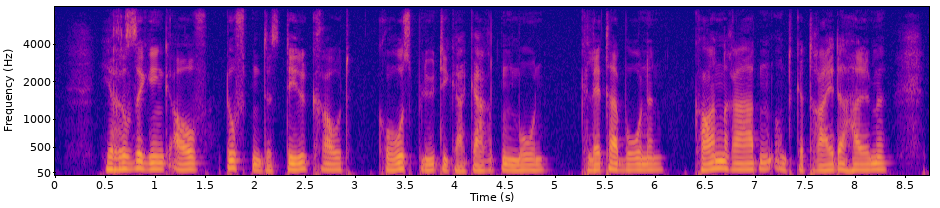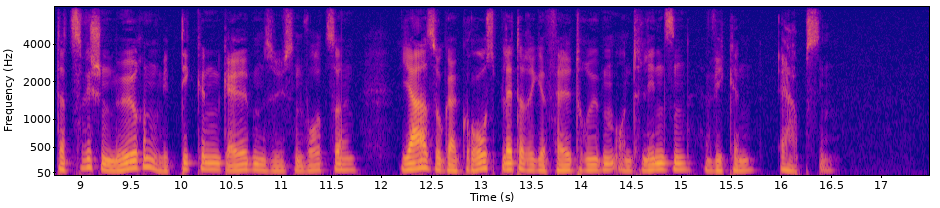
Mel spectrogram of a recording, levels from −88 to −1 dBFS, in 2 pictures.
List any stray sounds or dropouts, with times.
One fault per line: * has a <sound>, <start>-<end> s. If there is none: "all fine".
all fine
